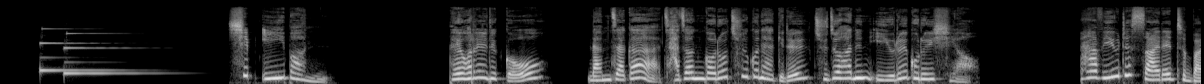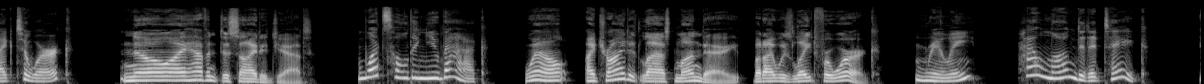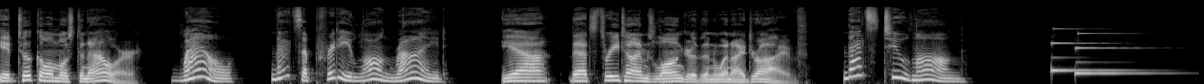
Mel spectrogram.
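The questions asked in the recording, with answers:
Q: 대화를 듣고 남자가 자전거로 출근하기를 주저하는 이유를 고르시오.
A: 시간이 너무 오래 걸려서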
